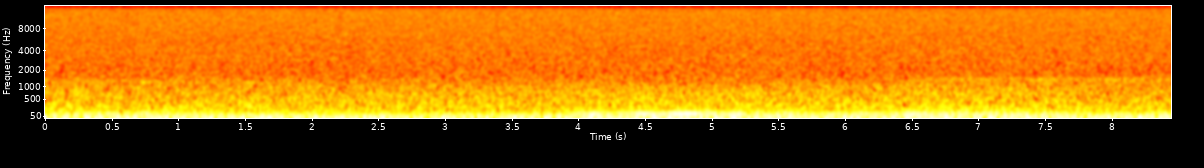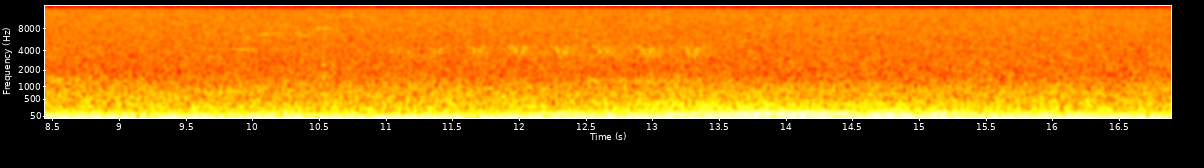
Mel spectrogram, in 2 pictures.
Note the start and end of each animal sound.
[9.28, 10.63] Blackburnian Warbler (Setophaga fusca)
[10.94, 13.59] Ovenbird (Seiurus aurocapilla)

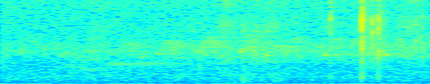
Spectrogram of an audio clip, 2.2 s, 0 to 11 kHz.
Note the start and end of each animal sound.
[0.14, 2.15] Ovenbird (Seiurus aurocapilla)
[0.28, 0.97] Veery (Catharus fuscescens)
[1.14, 2.15] Chestnut-sided Warbler (Setophaga pensylvanica)

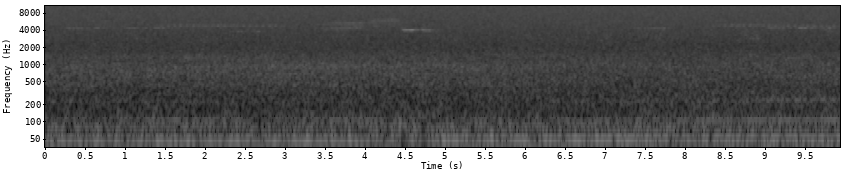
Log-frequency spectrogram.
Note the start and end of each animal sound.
[1.54, 3.12] Dark-eyed Junco (Junco hyemalis)
[3.35, 5.17] Black-throated Green Warbler (Setophaga virens)
[8.21, 9.95] Dark-eyed Junco (Junco hyemalis)

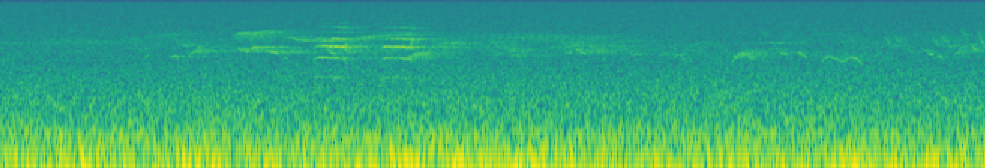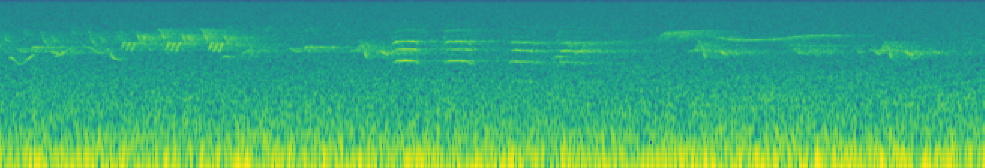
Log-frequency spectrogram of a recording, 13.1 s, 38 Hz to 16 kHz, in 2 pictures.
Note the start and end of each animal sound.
[1.02, 2.88] American Robin (Turdus migratorius)
[1.32, 2.97] Eastern Wood-Pewee (Contopus virens)
[2.00, 2.96] Blue Jay (Cyanocitta cristata)
[2.72, 4.10] Pine Warbler (Setophaga pinus)
[4.80, 9.35] Rose-breasted Grosbeak (Pheucticus ludovicianus)
[5.69, 7.62] Ovenbird (Seiurus aurocapilla)
[7.20, 8.52] Mourning Warbler (Geothlypis philadelphia)
[9.07, 10.77] Blue Jay (Cyanocitta cristata)
[10.81, 12.40] Eastern Wood-Pewee (Contopus virens)
[11.04, 13.05] American Robin (Turdus migratorius)

